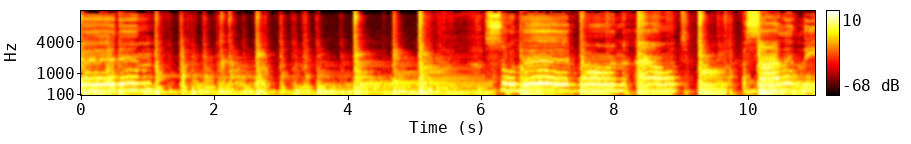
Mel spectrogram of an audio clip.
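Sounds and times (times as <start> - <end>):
person singing: 0.0 - 1.3, 5.5 - 11.0
strummed acoustic guitar: 0.0 - 11.0.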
